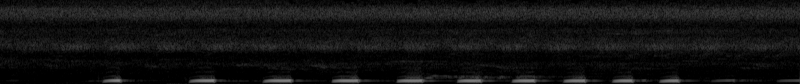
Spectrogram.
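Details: White-eared brown dove call played through a small Bluetooth speaker as a hunting lure: a series of about eleven low, hollow hoots at a steady pitch, about three per second, speeding up slightly toward the end, with a faint electronic hiss.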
